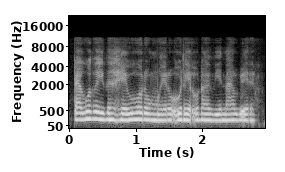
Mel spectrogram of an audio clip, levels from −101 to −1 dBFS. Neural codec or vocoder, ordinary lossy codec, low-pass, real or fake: codec, 24 kHz, 3 kbps, HILCodec; none; 10.8 kHz; fake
